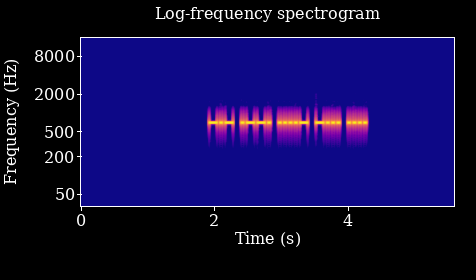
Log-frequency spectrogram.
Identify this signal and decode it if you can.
Morse code, heard as a keyed tone, about 30 wpm, 700 Hz. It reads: KP4BH
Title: DXCC-100 Call Signs - 5 Characters - 30wpm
